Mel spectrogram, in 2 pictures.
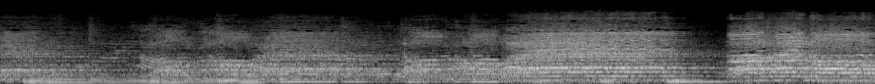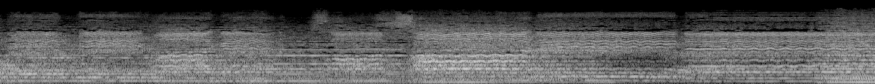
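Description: Classical singing with strong vibrato over instrumental accompaniment, with a brief break about seven seconds in.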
